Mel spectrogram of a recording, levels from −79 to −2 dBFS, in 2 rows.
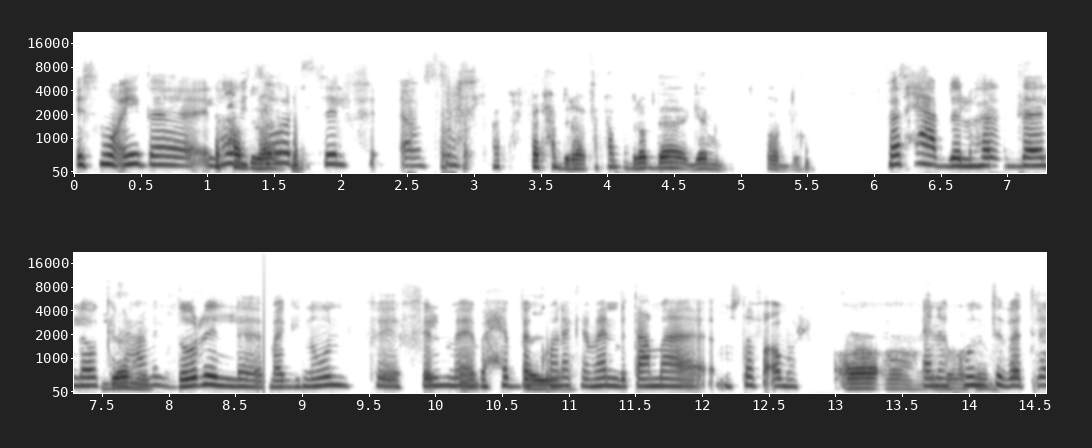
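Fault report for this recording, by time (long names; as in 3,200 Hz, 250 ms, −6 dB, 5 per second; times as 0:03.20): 0:02.49–0:02.94: clipping −28 dBFS
0:08.71: click −13 dBFS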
